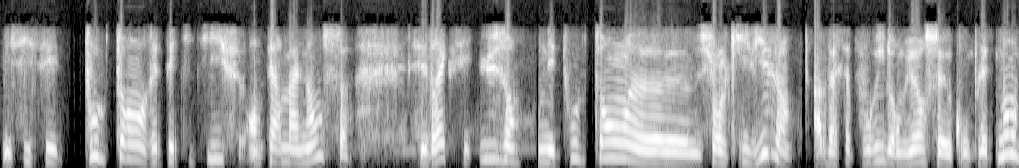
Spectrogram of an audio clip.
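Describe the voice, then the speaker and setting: A woman's voice: medium pitch, dry recording. A woman working at a library gives weary, earnest anonymous testimony for a radio news report, her voice disguised with a voice changer. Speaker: library employee. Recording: dull lo-fi radio sound.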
